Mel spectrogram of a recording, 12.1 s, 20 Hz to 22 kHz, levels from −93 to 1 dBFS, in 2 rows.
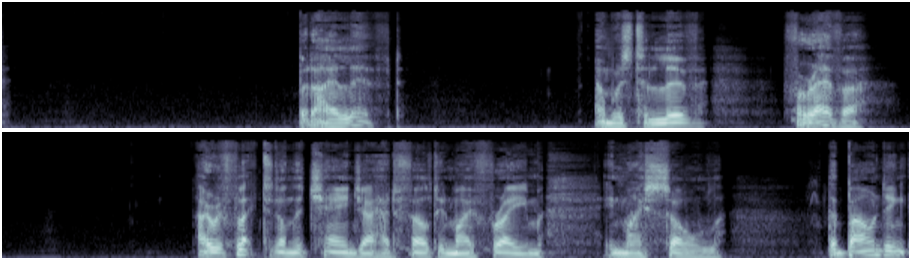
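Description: No technical faults can be heard anywhere in the speech. There is nothing in it that needs a timestamp or an explanation.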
